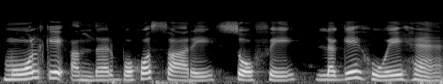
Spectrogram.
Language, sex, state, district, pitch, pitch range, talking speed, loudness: Hindi, female, Punjab, Pathankot, 215 Hz, 200-250 Hz, 120 wpm, -14 LUFS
